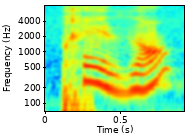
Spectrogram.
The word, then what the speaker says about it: présent: Présent, aussi, il y a un S à la fin du mot, mais il n'est pas prononcé.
